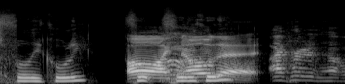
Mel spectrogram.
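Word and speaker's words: FLCL: uh number 10 um it's f l CL but it's pronounced foly coly that I've heard of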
